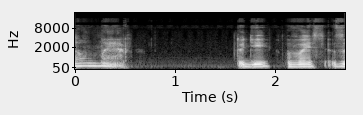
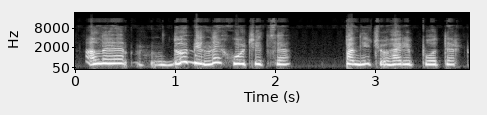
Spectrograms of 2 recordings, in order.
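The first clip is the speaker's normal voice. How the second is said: high squeaky elf voice, back to normal; house-elf Dobby, normal voice; 11 semitones higher, 6 dB louder than usual. Acted. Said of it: "знову нормально заговорив ельф". (писклявий голос ельфа Добі)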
